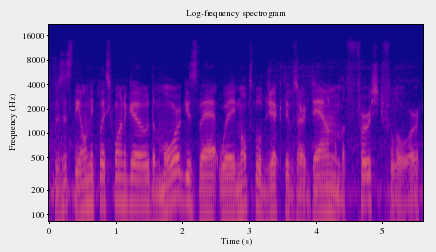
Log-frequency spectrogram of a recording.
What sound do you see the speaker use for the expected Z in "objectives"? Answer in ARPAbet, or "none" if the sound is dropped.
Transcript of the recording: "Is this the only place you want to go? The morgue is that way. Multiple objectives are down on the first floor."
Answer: Z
